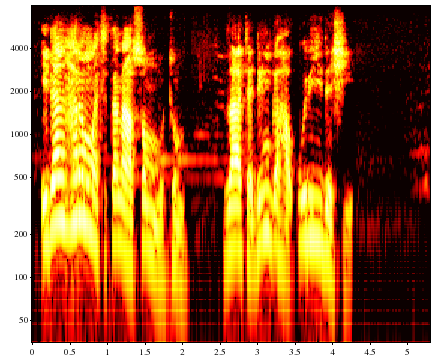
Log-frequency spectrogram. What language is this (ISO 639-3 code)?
hau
